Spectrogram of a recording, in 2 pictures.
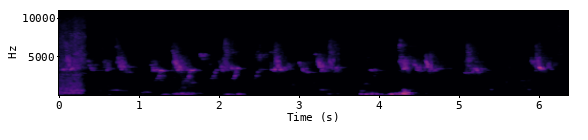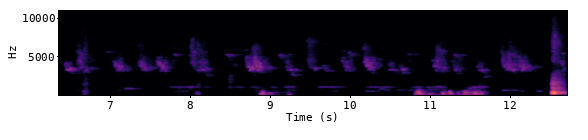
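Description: Small songbirds chirping, a quick, continuous run of short high chirps, with a row of lower whistled notes repeating in the second half. A brief loud noise cuts in right at the end.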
